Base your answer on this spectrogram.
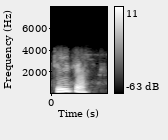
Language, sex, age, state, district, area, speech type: Marathi, male, 30-45, Maharashtra, Akola, rural, conversation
